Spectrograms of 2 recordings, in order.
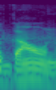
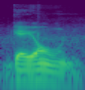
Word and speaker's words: gaon: referred to as the vilna gaon or gayon or i guess there's like a a better hebrew way of pronouncing it but vilna is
